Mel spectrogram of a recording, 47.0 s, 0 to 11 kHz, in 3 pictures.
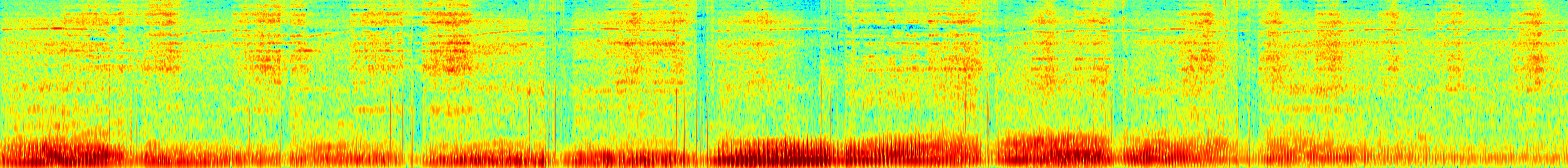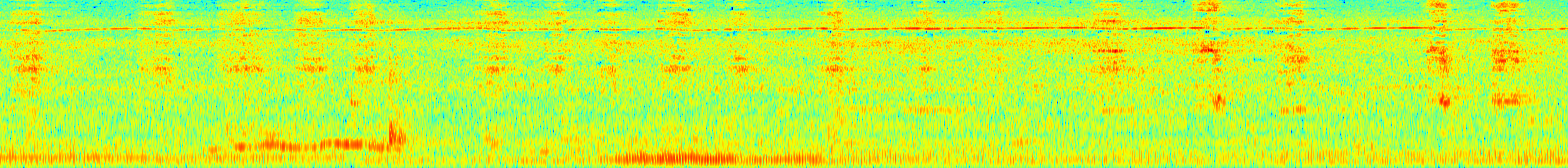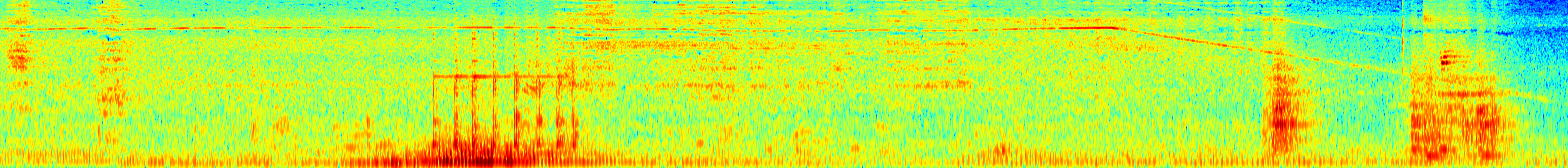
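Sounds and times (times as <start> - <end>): welding arc crackling and popping: 0.0 - 14.0
faint high whine: 0.0 - 47.0.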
